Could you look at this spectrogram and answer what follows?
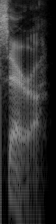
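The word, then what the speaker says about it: CERA: C R A and I'm told in Latin it would be pronounced Sarah so that's that's what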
